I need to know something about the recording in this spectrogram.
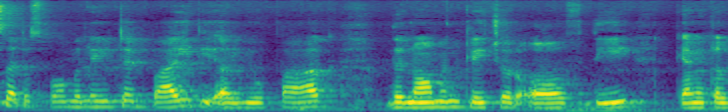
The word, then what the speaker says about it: IUPAC: How do you pronounce it? IUPAC.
